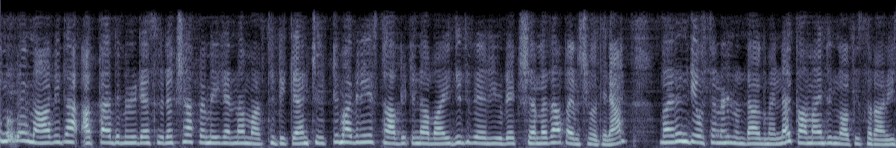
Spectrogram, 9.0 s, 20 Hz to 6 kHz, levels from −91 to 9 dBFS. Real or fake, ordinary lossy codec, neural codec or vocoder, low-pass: fake; none; codec, 24 kHz, 1 kbps, SNAC; 5.4 kHz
